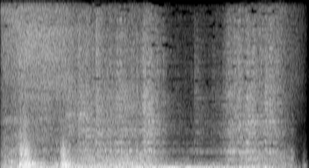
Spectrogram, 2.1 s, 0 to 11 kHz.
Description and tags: Large containment chamber opening to reveal the sound of molten liquid before closing again. Created for a game built in the IDGA 48 hour game making competition. Original sound sources: water boiling (pitched down and heavily filtered), running (pitched down and heavily filtered) rocks scraping together, bricks and pieces of metal being scraped across concrete. Samples recorded using a pair of Behringer C2's and a Rode NT2g into a PMD660.
game, molten, smelter, liquid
